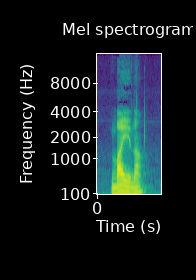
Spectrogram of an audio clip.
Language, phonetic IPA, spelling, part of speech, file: Arabic, [be̞ːdˤa], بيضة, noun, Ar-بيضة.ogg
- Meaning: 1. egg 2. testicle 3. helmet 4. main part, substance, essence 5. counterweight of a steelyard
